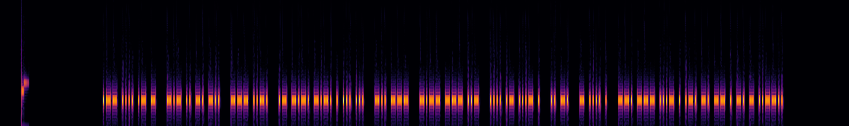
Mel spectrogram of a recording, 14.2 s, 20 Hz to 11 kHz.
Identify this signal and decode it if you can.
Morse code, heard as a keyed tone, about 42 wpm, 700 Hz. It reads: WHAT KIND OF ACCESS DO YOU HAVE IN THE GOVERNMENT?
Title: Sentences from Top 1000 Words - Review Part 4 - 45wpm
